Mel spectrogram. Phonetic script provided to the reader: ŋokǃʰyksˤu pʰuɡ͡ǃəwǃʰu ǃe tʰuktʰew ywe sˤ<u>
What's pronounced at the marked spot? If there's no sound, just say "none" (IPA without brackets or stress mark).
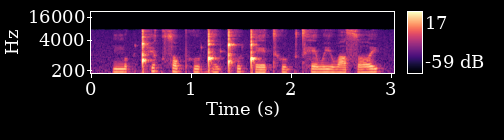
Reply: y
